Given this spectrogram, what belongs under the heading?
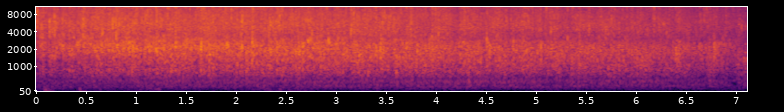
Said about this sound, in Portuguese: Vamos aplaudir ao nosso Deus.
